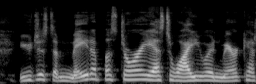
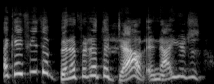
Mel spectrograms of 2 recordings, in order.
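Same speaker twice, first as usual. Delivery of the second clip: high, loud hammed-up outrage; mock outraged rant; 9 semitones higher, 6 dB louder than usual. Imitating the girlfriend ranting at her boyfriend, high and loud. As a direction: rant at him in a shrill mock fury.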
